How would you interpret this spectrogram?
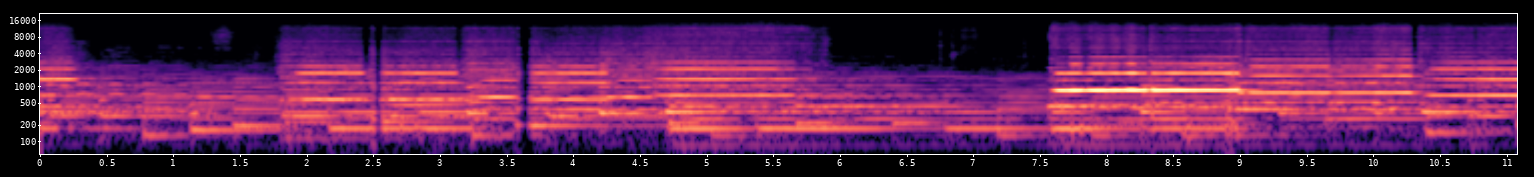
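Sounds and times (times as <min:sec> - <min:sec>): flute playing slow melody: 0:00.0 - 0:06.5, 0:07.5 - 0:11.0.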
